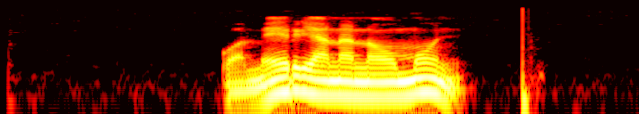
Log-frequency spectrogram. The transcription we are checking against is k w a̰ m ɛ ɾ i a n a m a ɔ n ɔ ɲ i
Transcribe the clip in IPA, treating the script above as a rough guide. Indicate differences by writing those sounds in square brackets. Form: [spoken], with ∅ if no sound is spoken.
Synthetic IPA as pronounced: k w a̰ m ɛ ɾ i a n a [n] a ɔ [m] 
